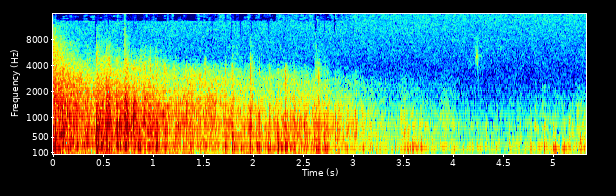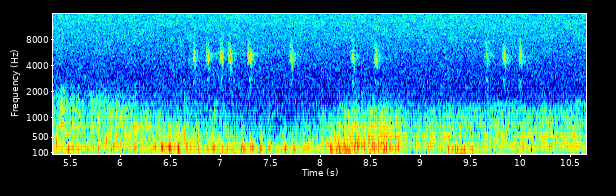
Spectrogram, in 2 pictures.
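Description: A thunder sound effect: a sudden loud crackling thunderclap right at the start that rolls off over about three seconds into a long, low rumble, swelling again a few times.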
